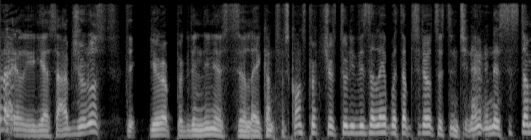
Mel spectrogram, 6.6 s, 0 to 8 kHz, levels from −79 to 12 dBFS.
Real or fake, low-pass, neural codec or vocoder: fake; 7.2 kHz; codec, 16 kHz in and 24 kHz out, 0.4 kbps, LongCat-Audio-Codec, two codebook decoder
